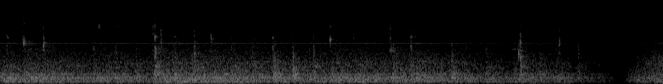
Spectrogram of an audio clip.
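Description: A whisk clicks rapidly against a bowl, beating eggs.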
